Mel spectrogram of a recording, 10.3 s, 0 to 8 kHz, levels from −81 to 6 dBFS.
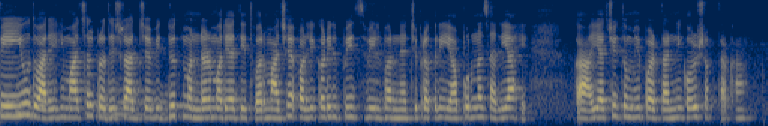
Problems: none marked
